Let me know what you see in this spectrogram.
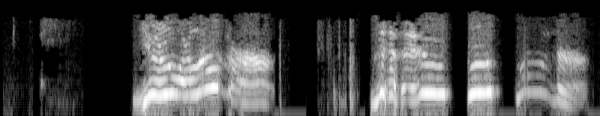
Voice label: voicemail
